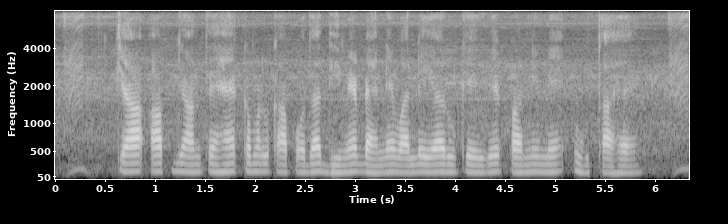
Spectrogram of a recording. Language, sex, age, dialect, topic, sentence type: Hindi, male, 18-24, Hindustani Malvi Khadi Boli, agriculture, statement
